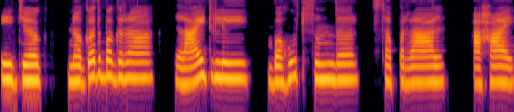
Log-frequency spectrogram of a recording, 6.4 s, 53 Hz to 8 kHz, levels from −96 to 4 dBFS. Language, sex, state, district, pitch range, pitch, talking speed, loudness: Surgujia, female, Chhattisgarh, Sarguja, 210-245 Hz, 230 Hz, 95 wpm, -16 LUFS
